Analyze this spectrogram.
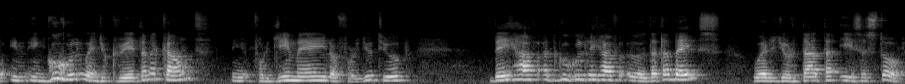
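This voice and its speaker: The speaker uses a Colombian accent and keeps a moderate pace. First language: Spanish. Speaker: streamer teaching SQL. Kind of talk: tutorial. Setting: live stream. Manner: halting, many fillers.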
